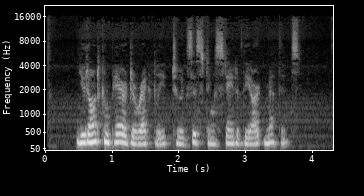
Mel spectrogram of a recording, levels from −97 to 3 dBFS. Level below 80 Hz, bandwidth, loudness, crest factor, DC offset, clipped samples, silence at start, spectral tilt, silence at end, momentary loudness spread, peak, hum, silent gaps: -56 dBFS; 12.5 kHz; -18 LUFS; 16 dB; under 0.1%; under 0.1%; 0.45 s; -7 dB/octave; 0.55 s; 16 LU; -2 dBFS; none; none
